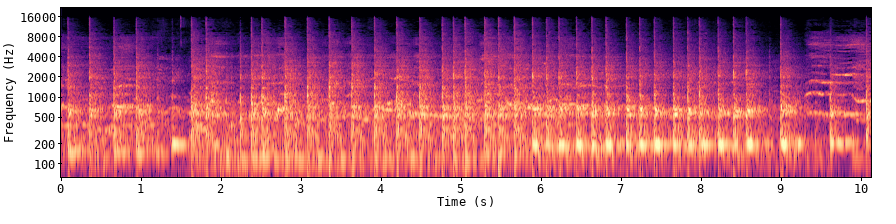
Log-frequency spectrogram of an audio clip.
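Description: Live Nigerian party music: fast, dense drumming, including a talking drum, over a steady bass line. A woman's singing comes in near the end.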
